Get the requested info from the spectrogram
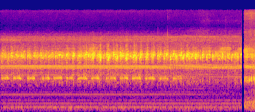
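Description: Frogs calling in a chorus, a fast and even pulsing that keeps on throughout, broken by a momentary dropout near the end.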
